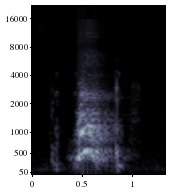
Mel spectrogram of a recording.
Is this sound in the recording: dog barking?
yes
